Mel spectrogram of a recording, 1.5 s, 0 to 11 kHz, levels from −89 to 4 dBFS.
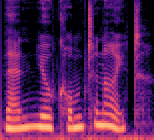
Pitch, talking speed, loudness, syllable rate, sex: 210 Hz, 195 wpm, -14 LUFS, 3.5 syllables/s, female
